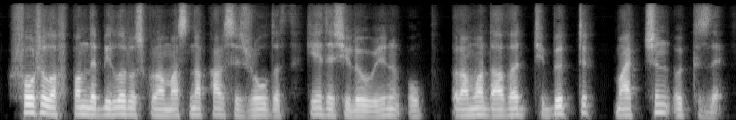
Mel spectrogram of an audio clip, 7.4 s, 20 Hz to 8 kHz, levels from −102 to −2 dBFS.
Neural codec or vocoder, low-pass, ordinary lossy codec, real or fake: codec, 16 kHz, 0.2 kbps, FocalCodec; 7.2 kHz; MP3, 48 kbps; fake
